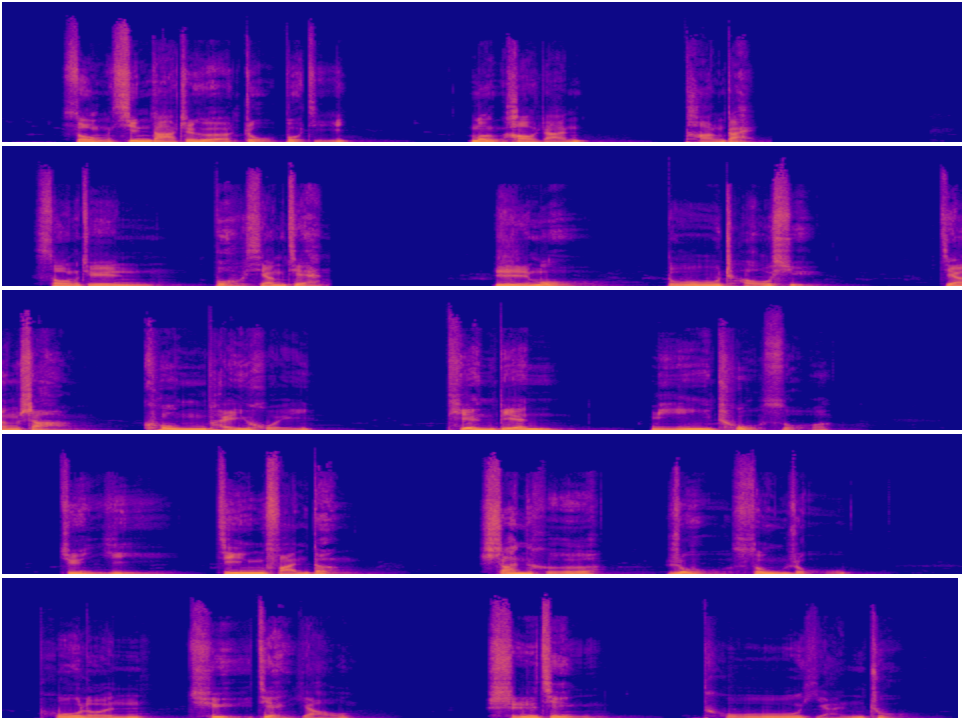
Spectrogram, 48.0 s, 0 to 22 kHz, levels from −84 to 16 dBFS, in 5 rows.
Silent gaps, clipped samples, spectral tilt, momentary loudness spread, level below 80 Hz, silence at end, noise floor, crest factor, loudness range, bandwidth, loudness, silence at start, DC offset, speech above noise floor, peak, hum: 7.70-9.28 s, 12.89-14.06 s, 33.31-33.36 s, 33.43-33.48 s, 43.08-43.23 s; under 0.1%; -6 dB/octave; 17 LU; -36 dBFS; 0.65 s; -88 dBFS; 16 dB; 6 LU; 19 kHz; -21 LUFS; 0.65 s; under 0.1%; 68 dB; -6 dBFS; none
